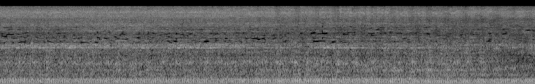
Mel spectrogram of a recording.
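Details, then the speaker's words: Jacobsen/Toro reel mower backlapping with reels engaged in reverse, compound applied, engine throttle adjusted, reels adjusted for more bedknife contact: steady engine drone under even hissy rubbing from spinning reels; normal light reel-to-bedknife contact. "now i got nice contact when i start this up this reel is going to be screaming but it's not too tight but it's enough contact to get those blades nicely backlapped"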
